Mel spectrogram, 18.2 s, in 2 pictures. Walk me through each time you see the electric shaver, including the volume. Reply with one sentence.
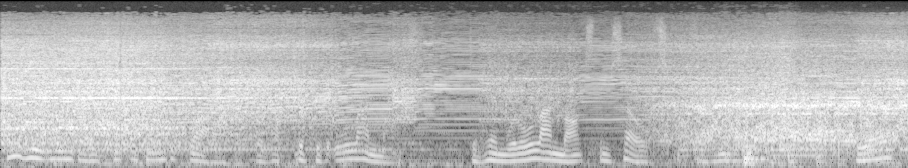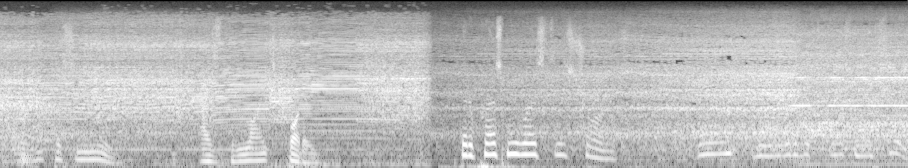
The electric shaver can be heard from 0.0 to 13.4 s, getting quieter then louder.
